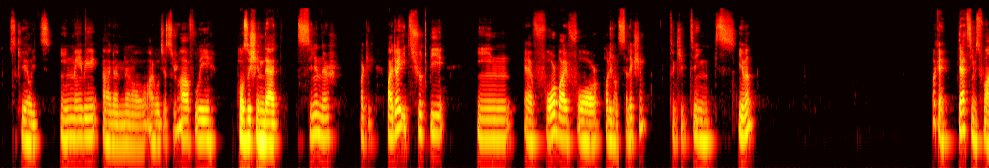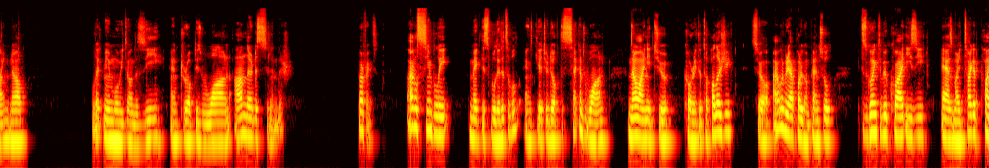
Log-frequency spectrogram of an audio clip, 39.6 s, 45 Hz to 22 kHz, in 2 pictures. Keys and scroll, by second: 0.0 t, 1.3 e, 8.1 3, 8.3 e, 8.8 s, 29.3 c, 31.0 Delete, 32.3 1, 38.3 ctrl+z.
